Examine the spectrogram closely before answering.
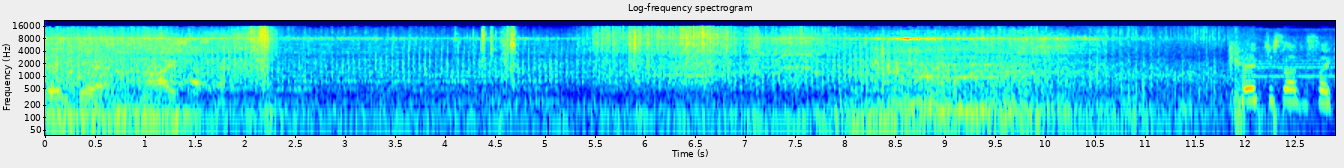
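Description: A helicopter's rotor thuds and roars overhead.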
